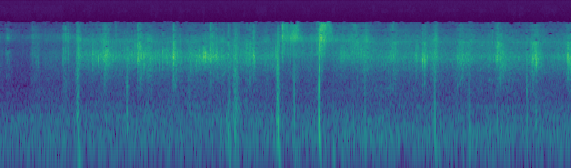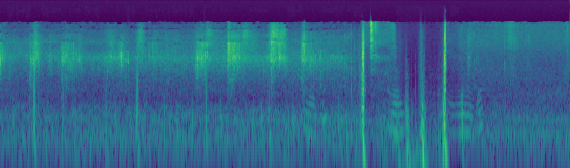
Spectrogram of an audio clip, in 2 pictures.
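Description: Rain hissing and tapping on an open umbrella as it is carried along, with scattered sharp drips. A few loud knocks from the phone being handled come near the end.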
